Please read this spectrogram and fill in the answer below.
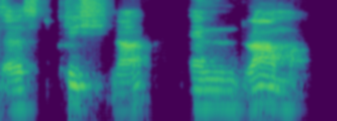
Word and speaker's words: Rama: pronounced as krishna and rama rhymes with drama or sanskrit words hare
